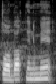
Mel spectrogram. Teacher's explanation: قاف کو بھی موٹا پڑا جائے گا، منہ بھر کے پڑا جائے گا، زبان کی جڑ تالو کے نرم حصے سے ادا ہوگا، ٹھیک ہے۔ طوابقن میں طوا اور قاف دونوں موٹے ہیں۔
